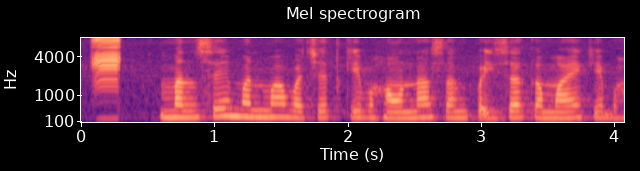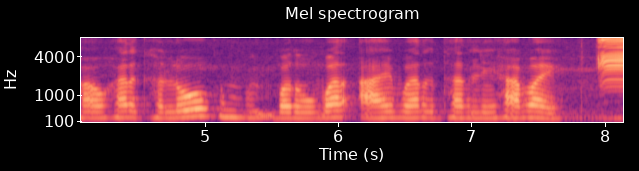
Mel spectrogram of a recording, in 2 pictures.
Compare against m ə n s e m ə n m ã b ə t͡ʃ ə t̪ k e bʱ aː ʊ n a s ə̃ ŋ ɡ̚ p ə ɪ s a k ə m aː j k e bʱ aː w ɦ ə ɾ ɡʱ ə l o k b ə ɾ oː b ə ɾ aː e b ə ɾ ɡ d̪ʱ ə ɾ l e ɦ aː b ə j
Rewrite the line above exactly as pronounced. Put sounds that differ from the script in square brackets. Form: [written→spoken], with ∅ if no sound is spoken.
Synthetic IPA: m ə n s e m ə n m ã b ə t͡ʃ ə t̪ k e bʱ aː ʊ n a s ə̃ ŋ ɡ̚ p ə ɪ s a k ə m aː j k e bʱ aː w ɦ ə ɾ ɡʱ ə l o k b ə ɾ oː b ə ɾ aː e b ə ɾ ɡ d̪ʱ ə ɾ l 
